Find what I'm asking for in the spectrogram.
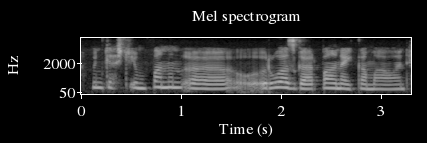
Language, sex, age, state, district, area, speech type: Kashmiri, female, 30-45, Jammu and Kashmir, Budgam, rural, spontaneous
